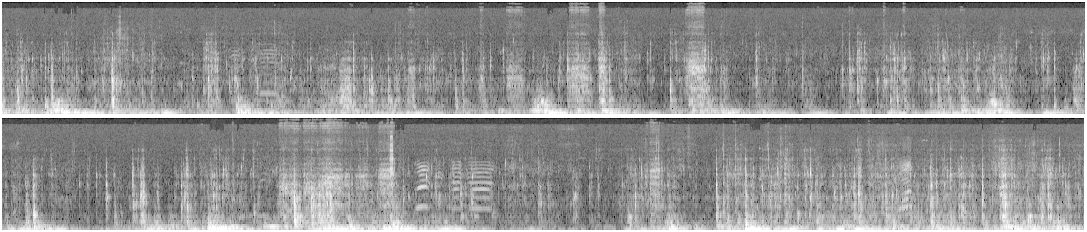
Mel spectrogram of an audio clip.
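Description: Laser dinghy under sail: water rushing and splashing along the hull, with uneven low buffeting that comes and goes and scattered short knocks from the boat and its rigging.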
